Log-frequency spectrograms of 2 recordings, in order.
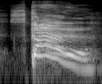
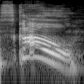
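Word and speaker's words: skål: we would shout, SKAL! Is it SKAL? SKAL, like skull, but with an A, SKAL.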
